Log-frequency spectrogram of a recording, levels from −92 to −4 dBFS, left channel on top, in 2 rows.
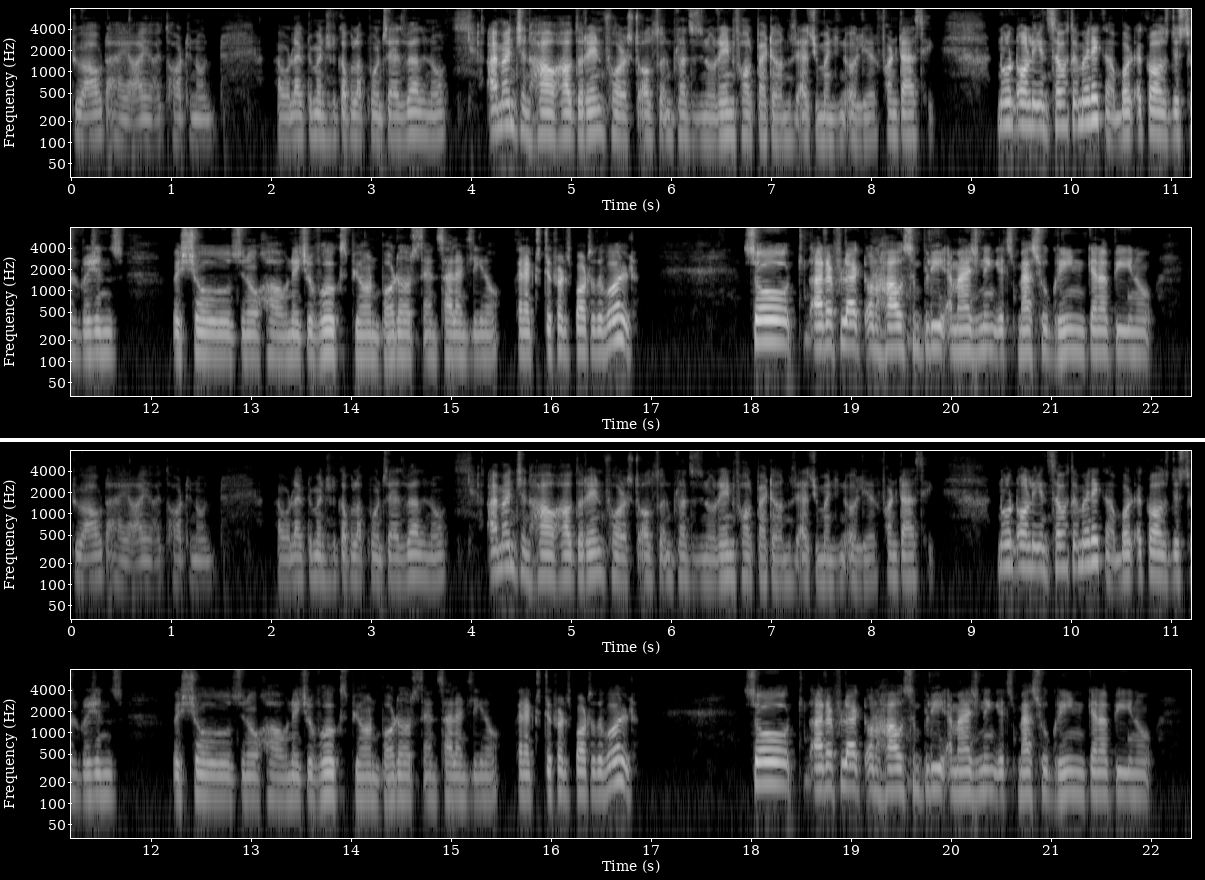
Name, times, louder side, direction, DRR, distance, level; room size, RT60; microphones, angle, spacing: voice 1, 0.0-11.7 12.2-16.9 17.5-17.6 17.9-22.0, left 7 dB, 90° left, 0.5 m, -36 dB
open air
head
